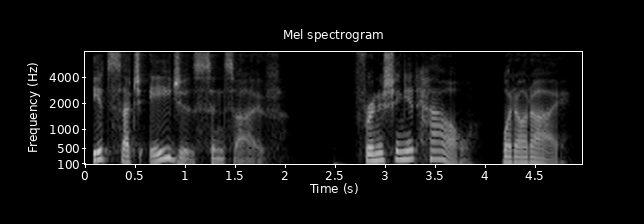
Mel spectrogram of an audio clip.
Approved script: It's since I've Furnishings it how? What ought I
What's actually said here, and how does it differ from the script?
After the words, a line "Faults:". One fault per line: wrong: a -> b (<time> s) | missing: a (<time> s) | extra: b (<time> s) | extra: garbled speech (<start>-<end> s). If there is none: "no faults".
It's such ages since I've Furnishing it how? What ought I
Faults:
extra: such ages (0.3 s)
wrong: Furnishings -> Furnishing (2.7 s)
